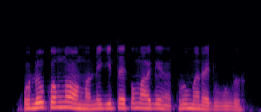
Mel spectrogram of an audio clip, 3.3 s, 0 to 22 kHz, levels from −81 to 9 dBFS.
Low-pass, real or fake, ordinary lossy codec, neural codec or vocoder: 5.4 kHz; fake; none; codec, 16 kHz, 1 kbps, FunCodec, trained on Chinese and English, 50 frames a second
